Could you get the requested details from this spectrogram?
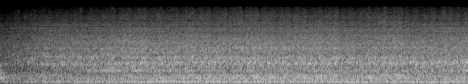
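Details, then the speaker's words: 1961 Chrysler 300G, after fuel tank drained, tune-up and carburetors cleaned: starts right up to a steady, even idle with smooth low rumble, no knocks, misses or ticks. "engine fires right up this is what I spent my money on we took it to the shop pulled the tank out drained all the old gas gave it a thorough tune-up cleaned the carburetors"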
